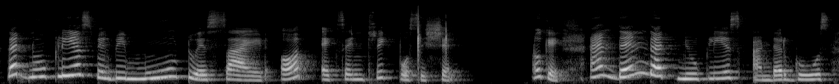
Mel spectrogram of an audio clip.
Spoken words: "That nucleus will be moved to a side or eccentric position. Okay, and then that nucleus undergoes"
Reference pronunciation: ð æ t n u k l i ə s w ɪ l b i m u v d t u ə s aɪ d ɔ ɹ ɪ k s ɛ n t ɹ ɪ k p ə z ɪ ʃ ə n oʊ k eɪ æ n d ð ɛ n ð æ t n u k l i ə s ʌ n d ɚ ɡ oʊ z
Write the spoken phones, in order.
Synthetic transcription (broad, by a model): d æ t n u k l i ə s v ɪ l b i m u v d t u ə s aɪ d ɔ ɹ ɪ k s ɛ n t ɹ ɪ k p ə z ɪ ʃ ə n oʊ k eɪ æ n d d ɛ n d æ t n u k l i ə s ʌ n d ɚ ɡ oʊ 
